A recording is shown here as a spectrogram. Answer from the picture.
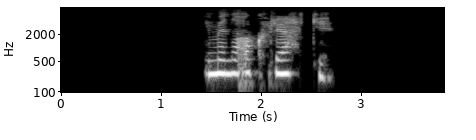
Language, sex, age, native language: Icelandic, male, 8, Icelandic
